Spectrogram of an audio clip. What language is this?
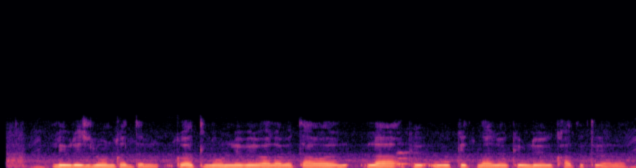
Bhojpuri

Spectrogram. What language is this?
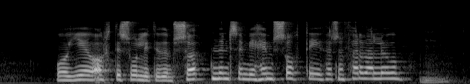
Icelandic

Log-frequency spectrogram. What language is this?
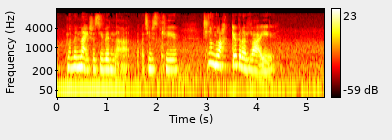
Welsh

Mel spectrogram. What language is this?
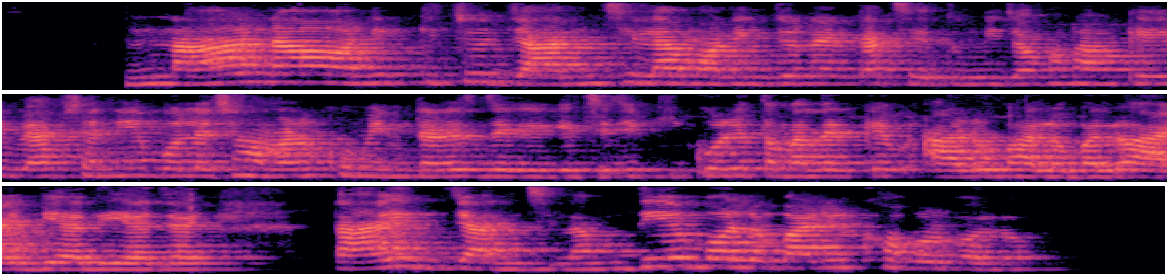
Bangla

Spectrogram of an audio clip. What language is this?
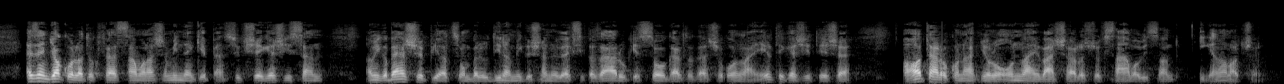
Hungarian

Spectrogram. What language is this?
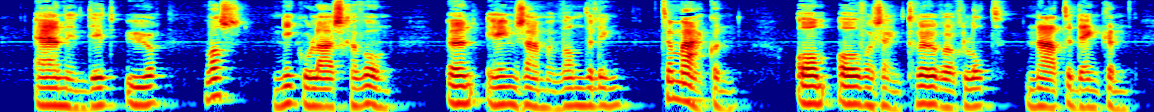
Dutch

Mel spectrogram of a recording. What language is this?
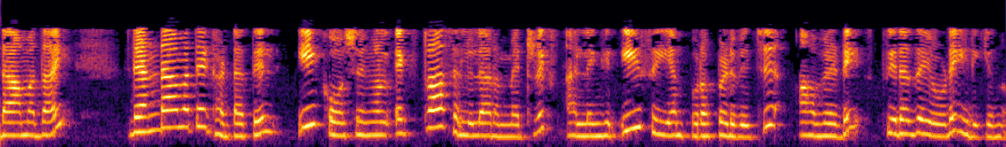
Malayalam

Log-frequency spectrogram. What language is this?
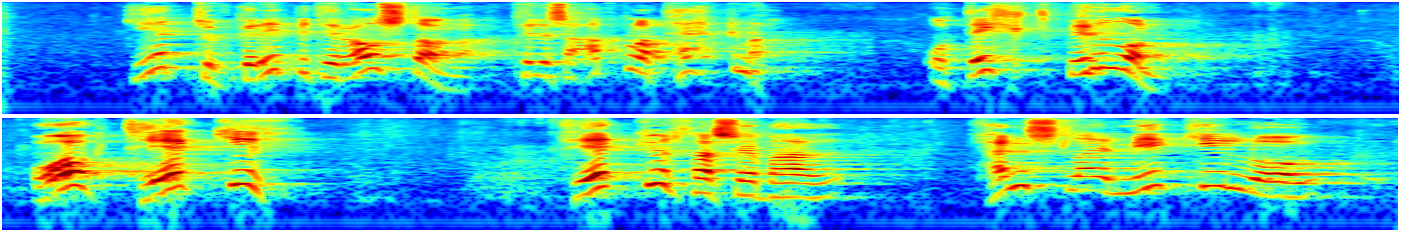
Icelandic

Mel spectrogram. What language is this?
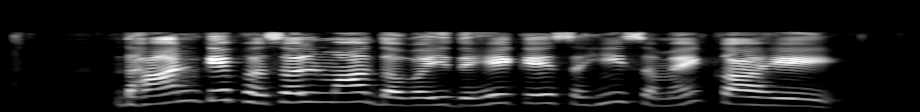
Chhattisgarhi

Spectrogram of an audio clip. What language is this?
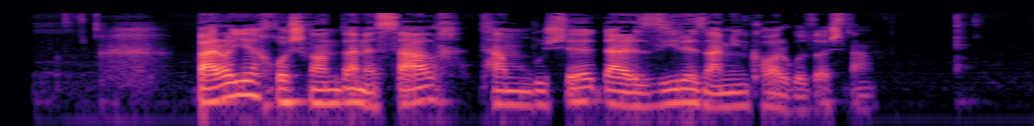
Persian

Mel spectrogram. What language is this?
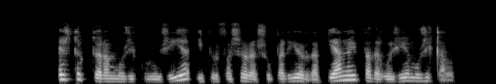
Catalan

